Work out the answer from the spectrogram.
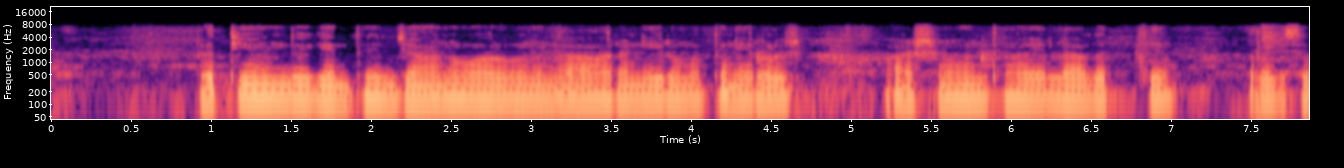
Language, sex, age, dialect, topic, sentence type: Kannada, male, 18-24, Mysore Kannada, agriculture, statement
